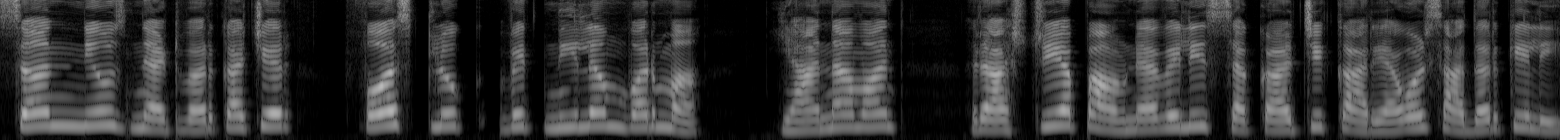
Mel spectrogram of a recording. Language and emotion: Goan Konkani, neutral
